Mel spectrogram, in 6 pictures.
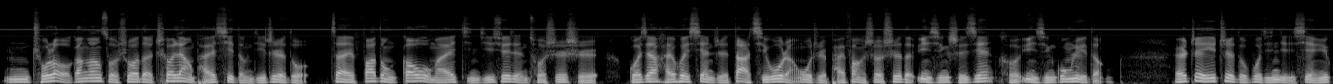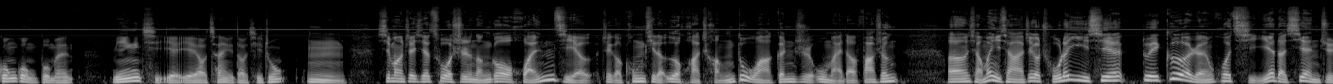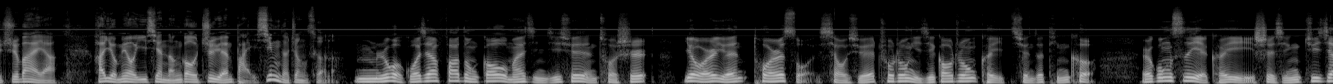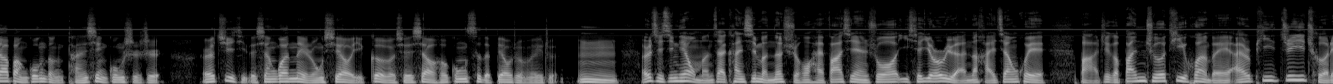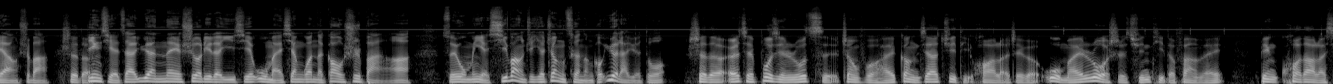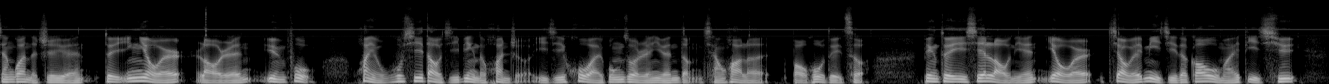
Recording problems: high-pitched whine; faint; throughout; 5 kHz, 25 dB below the speech

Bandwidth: 15.5 kHz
